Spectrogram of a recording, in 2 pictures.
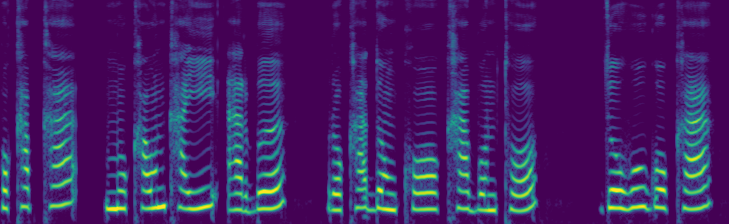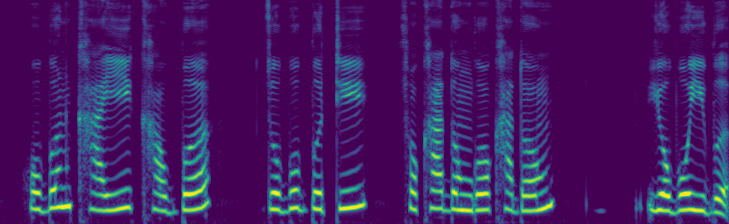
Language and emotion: Bodo, neutral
